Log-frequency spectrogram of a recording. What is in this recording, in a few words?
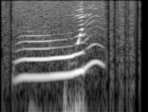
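"wun2", Cantonese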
